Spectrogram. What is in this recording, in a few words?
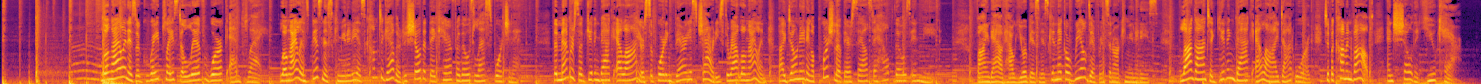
PSA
